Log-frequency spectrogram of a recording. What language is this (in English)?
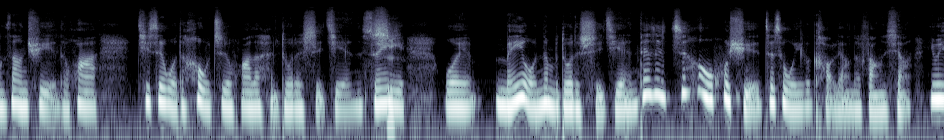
Chinese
